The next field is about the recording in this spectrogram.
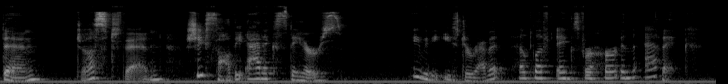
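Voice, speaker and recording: A woman reading a children's picture book aloud with animated, dramatic emphasis and drawn-out words. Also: on the high side. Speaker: storybook reader. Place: indoors, small room at home. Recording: noisy home video recording.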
